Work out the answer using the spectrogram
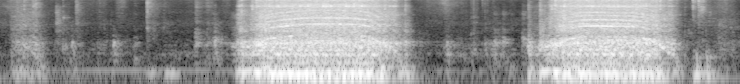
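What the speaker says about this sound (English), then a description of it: "we're going to stitch from the underarm down to the bottom of the hem" A sewing machine stitches a dress side seam from underarm to hem in two loud, steady bursts of rapid whirring, each lasting a couple of seconds, separated by quiet pauses with faint handling sounds.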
